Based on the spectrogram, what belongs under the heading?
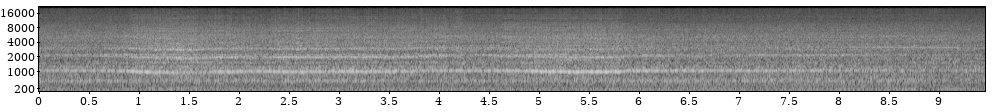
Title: Wj overland screeching noise on idle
